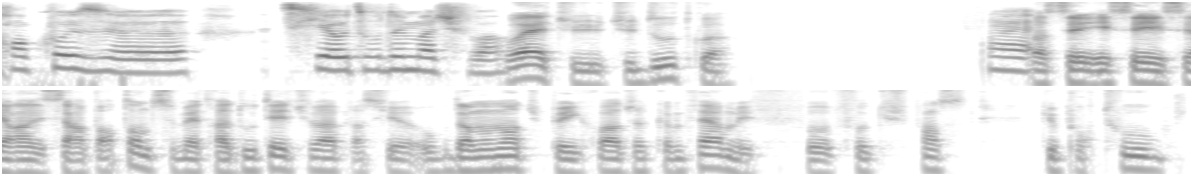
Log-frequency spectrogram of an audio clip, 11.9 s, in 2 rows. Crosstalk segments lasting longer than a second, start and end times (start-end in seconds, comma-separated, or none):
none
